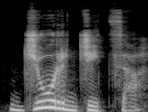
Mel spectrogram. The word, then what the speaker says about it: Đurđica: Đurđica.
